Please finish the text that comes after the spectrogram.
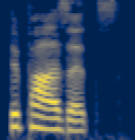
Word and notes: deposits: British English

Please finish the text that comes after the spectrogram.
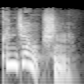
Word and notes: conjunction: British English

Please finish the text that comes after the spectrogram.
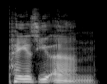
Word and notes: pay as you earn: British English

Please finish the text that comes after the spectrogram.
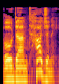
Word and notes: odontogeny: British English

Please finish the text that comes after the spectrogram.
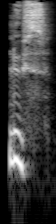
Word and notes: loose: British English

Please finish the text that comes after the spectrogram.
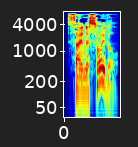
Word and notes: sinusoidal: British English

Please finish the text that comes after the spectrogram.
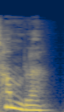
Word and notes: tumbler: British English

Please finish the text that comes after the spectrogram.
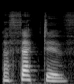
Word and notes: affective: American English

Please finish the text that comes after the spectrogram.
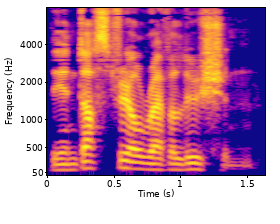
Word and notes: industrial revolution: British English

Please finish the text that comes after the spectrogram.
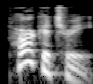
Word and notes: parquetry: British English

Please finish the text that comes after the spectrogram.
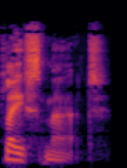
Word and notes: place mat: British English

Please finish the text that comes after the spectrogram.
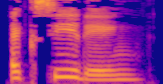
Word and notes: acceding: British English

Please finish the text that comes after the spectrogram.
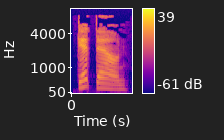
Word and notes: get down: British English

